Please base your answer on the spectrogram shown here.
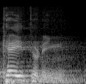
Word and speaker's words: catering: Esa palabra se escribe catering, así como se oye, y se pronuncia catering.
